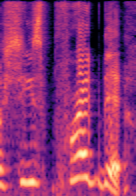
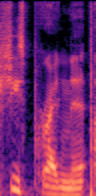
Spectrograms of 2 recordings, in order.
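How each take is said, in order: First: Hammed-up slow gasp of discovery, much higher and louder; mock shock. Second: Said in the usual way. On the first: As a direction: stretch "She's pregnant!" high, loud and slow like a fake epiphany. Sarcastic shock over pregnancy.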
